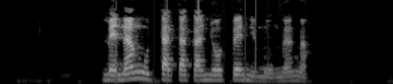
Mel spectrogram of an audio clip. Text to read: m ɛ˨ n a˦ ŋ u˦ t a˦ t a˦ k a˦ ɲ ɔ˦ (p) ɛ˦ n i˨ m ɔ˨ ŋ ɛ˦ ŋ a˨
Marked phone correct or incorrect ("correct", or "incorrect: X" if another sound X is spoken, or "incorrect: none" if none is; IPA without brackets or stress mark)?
correct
